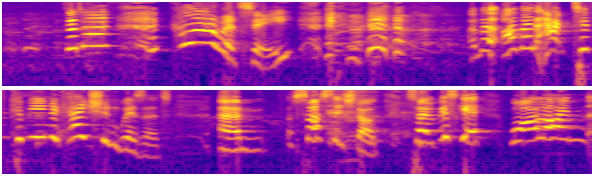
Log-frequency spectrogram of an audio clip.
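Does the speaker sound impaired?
Yes: Tourette's syndrome; neurological condition, involuntary movements and noises (tics), support worker helps during severe episodes; sausage, hedgehog, obscene phrases, episodes of total speech control loss.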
